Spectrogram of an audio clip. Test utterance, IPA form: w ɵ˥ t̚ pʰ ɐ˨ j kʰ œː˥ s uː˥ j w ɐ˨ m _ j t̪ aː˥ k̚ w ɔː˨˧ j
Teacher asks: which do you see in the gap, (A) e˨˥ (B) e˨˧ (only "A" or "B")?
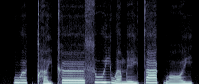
B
